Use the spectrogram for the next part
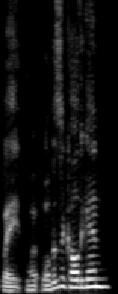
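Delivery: surprised. Real, not acted. Interrupting clip in disbelief.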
